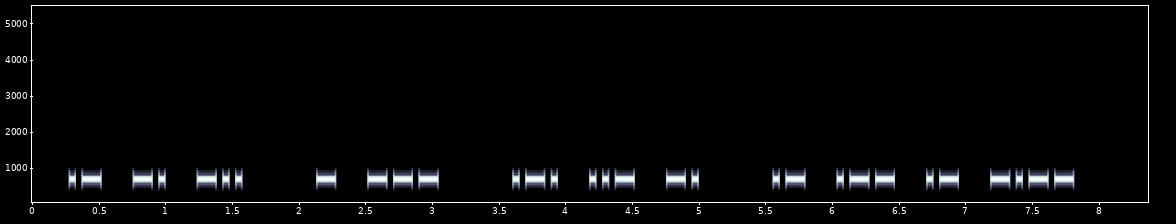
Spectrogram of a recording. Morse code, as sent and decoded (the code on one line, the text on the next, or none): .- -. -.. / - --- / .-. ..- -. / .- .-- .- -.--
AND TO RUN AWAY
